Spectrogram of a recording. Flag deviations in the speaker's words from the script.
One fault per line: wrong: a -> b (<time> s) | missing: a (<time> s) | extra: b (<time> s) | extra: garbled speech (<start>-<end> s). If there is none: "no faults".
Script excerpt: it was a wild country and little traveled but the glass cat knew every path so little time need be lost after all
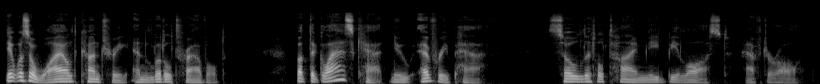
no faults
